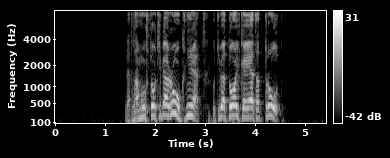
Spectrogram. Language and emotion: Russian, angry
